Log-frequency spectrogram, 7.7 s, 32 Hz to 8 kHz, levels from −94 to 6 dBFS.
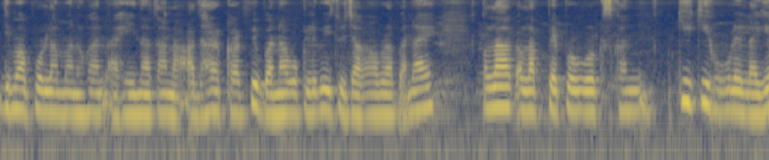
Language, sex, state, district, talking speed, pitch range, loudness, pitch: Nagamese, female, Nagaland, Dimapur, 185 wpm, 160-180 Hz, -19 LUFS, 170 Hz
